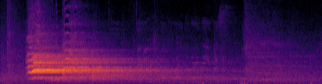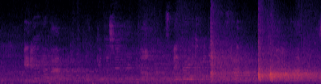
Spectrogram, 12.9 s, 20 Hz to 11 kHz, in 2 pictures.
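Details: At Port of Nagoya Public Aquarium, 15 June 2022, a beluga in training with Gray and Mirai gives one loud bright squealing call that fades slowly, followed by softer scattered clicks, thuds and faint voices in the hall.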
